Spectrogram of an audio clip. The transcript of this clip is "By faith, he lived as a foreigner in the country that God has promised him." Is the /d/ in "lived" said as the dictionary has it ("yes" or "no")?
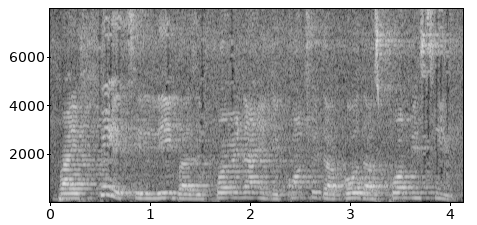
no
